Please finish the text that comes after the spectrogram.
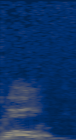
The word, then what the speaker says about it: Wallen: Harley Warren, my bad. Did I say it wrong again? I'm so stupid. Wait, how can people find you? Wallen. Yeah, okay, I got it right the first time.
